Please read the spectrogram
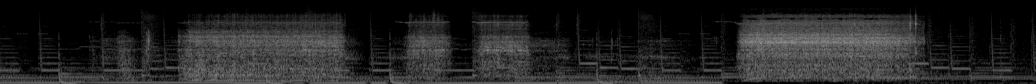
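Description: A handheld power tool runs in four bursts, two long and two short, over background music.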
